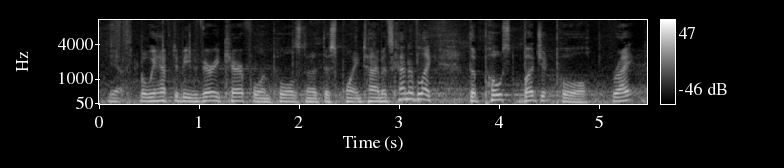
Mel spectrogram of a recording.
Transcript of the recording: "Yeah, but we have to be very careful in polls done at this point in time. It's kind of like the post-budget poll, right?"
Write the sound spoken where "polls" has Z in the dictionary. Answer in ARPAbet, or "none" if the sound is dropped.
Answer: Z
